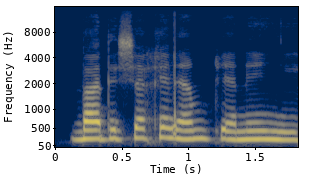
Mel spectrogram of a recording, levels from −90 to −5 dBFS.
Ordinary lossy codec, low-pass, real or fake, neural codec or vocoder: none; 14.4 kHz; fake; codec, 32 kHz, 1.9 kbps, SNAC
